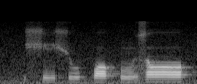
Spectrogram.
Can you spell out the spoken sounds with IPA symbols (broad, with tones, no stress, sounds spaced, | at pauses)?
ʃ i˧ ʃ u˨ p ɔ˧ k ũ˨ z ɔ˦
